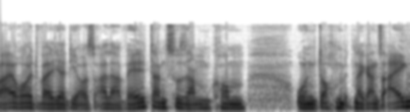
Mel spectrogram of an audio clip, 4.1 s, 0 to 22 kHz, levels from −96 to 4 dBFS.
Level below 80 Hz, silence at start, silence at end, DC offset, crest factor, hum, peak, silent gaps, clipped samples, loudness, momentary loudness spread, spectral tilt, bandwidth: -50 dBFS; 0 s; 0 s; under 0.1%; 12 dB; none; 0 dBFS; none; 0.5%; -13 LUFS; 5 LU; -7.5 dB/octave; 10 kHz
